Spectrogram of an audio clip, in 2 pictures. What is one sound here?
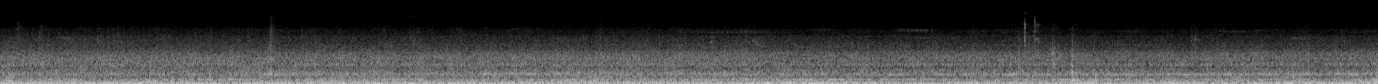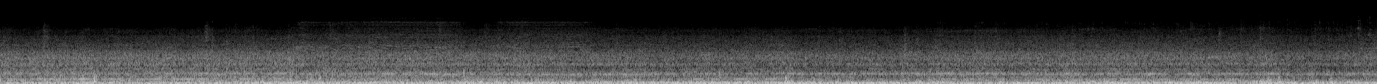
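Tyres roll and hum on smooth pavement.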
